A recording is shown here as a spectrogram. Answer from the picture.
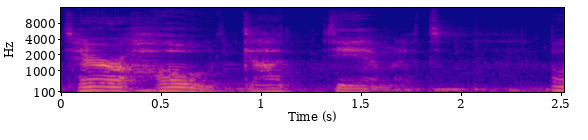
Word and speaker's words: Terre Haute: Is that how we pronounce it? Terre Haute. Terre Haute.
